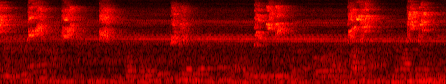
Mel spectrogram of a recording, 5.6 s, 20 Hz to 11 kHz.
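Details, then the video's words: Champion lovebird singing non-stop for eleven minutes: harsh, buzzy, high chattering bursts, each about half a second long, repeated six times at irregular intervals over steady background hiss. "Burung LoveBird Juara Nya Ngacor 11 Menit Enggak Berhenti"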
